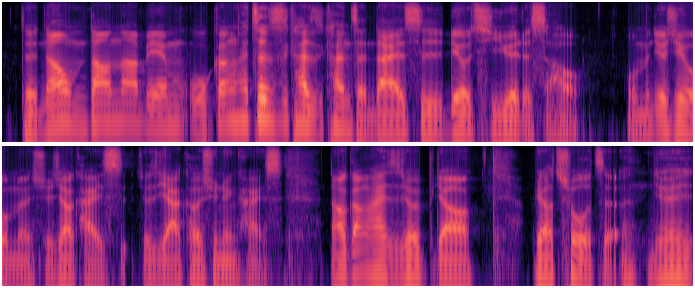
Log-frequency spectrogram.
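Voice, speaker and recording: In a normal speaking voice, a man of medium pitch talks at a fairly quick pace with lively intonation against a quiet background. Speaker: dentist. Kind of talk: casual chat.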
